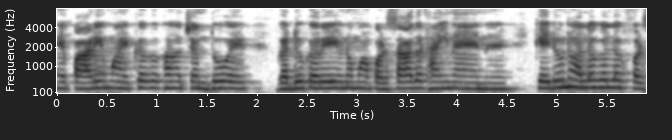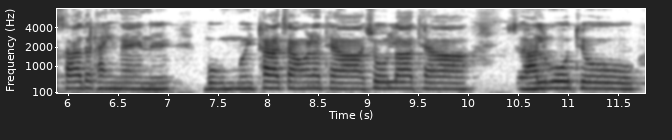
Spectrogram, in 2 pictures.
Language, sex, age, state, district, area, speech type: Sindhi, female, 45-60, Maharashtra, Thane, urban, spontaneous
